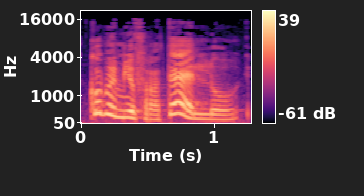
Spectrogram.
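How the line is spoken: Exclaimed. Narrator (Italian): esclamò Arnaldo

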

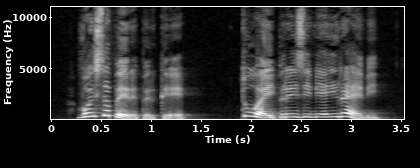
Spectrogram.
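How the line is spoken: Exclaiming. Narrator (Italian): esclama volgendosi al prodiere

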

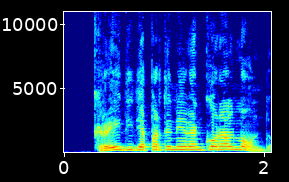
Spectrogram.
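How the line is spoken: Shouting. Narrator (Italian): gridai

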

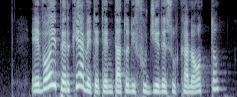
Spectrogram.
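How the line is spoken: Answered in hard voice. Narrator (Italian): Nichols fu con voce dura che rispose

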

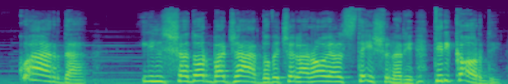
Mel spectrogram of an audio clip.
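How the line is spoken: Shouted. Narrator (Italian): gridò

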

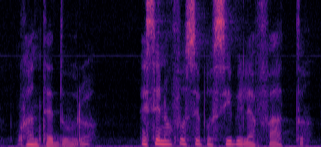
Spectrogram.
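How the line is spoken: Sighing. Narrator (Italian): sospirò Jim

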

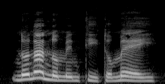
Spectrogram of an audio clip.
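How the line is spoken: Cold. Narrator (Italian): pronunziò freddamente John Michael

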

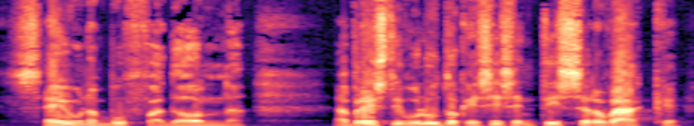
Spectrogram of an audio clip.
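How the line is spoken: Inner voice, half-laughing. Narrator (Italian): quasi ridendo, dissi

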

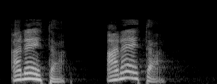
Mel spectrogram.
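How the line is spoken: Harsh calling. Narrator (Italian): chiamò con voce aspra

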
